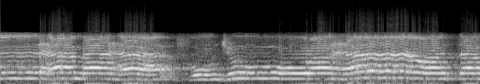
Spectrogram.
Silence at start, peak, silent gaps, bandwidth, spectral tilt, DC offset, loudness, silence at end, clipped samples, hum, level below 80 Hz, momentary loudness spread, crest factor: 0 s; -4 dBFS; none; 10 kHz; -4.5 dB/octave; under 0.1%; -9 LUFS; 0 s; under 0.1%; none; -38 dBFS; 7 LU; 6 dB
